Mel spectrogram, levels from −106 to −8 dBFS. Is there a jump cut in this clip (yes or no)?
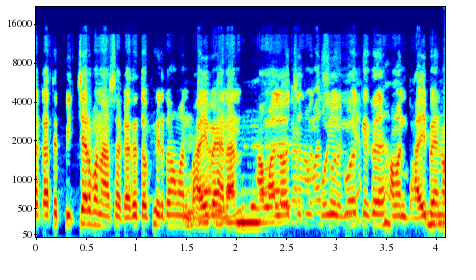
yes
